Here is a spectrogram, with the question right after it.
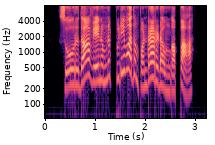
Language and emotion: Tamil, angry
